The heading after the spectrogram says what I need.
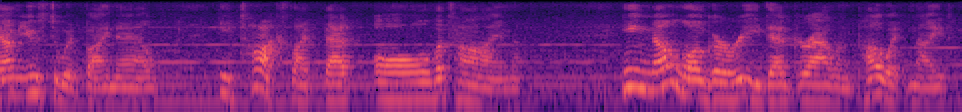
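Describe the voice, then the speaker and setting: A middle-aged man reading aloud to children as a story time host, with theatrical delivery and deliberate pauses. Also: fairly high pitch, highs cut off. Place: indoors, small home room.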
